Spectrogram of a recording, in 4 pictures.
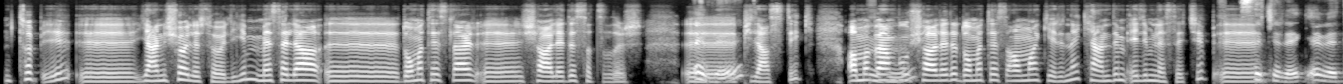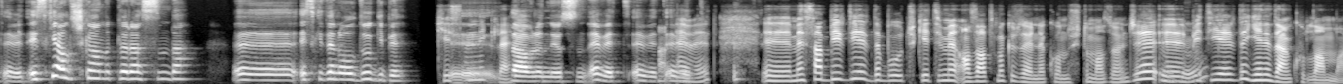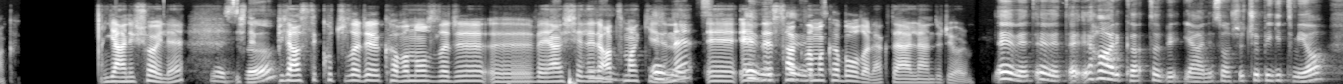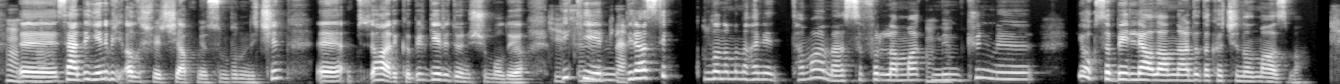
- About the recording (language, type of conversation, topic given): Turkish, podcast, Plastik atıklarla başa çıkmanın pratik yolları neler?
- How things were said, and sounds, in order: in German: "Schale"; in German: "Schale"; other background noise; chuckle; tsk; unintelligible speech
